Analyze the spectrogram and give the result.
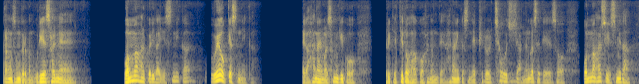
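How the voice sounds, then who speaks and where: Preaching in a church, a male pastor delivers his sermon conversationally, posing rhetorical questions and swinging between soft and emphatic. His voice is on the low side, and he speaks in a brisk, animated way.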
